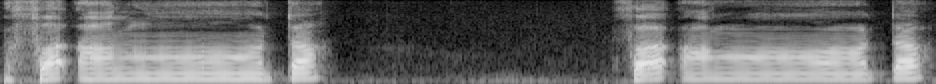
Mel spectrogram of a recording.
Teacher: نون ساکن ہے تو یہاں پہ اخفا ہوگا، نون ساکن کے بعد حروف اخفا میں سے ہے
